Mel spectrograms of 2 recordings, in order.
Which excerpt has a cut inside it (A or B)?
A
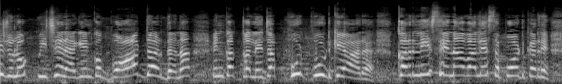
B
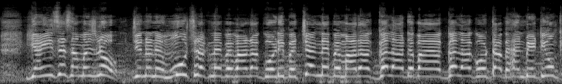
B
